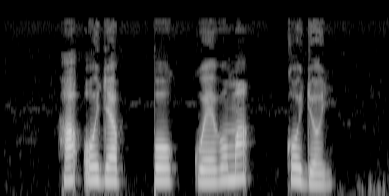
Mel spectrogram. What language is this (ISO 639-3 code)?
grn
